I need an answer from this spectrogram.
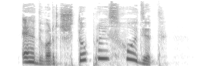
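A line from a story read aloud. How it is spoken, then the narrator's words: Indignant question. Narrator (Russian): возмущенно спросила Таня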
